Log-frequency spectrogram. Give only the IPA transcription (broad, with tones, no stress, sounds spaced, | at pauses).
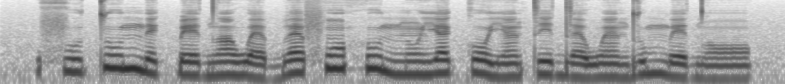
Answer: f u˧ t u˦ n e˧ k͡p e˧ d ã˧ w ɛ˨ b ɛ˧ f ɔ̃˦ h u˦˨ n ũ˧ j ɛ˦ k o˦˨ j ɛ̃˧ t i˦ d ɛ˧ w ɛ̃˧ d u˦ m e˧ d ɔ̃˧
